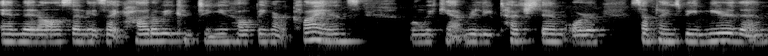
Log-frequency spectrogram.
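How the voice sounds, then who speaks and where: A woman's somewhat breathy voice, dark and mellow in tone, with monotone, flat intonation. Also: medium pitch for a woman, moderate pace. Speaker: holistic wellness consultant and massage therapist. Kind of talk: live stream introduction. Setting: live online stream.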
